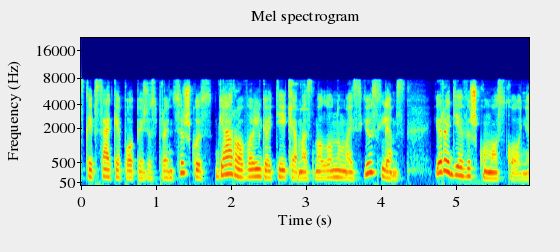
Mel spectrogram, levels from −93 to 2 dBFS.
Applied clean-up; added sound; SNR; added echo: neural separator model SepFormer DNS4.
